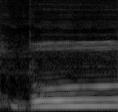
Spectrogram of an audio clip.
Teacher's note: হামজা উল্টো পেশ উ, এক আলিফ টান হবে। উল্টো পেশ ওয়া মাদ্দার সমতুল্য, এক আলিফ টান দিয়ে পড়তে হয়।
